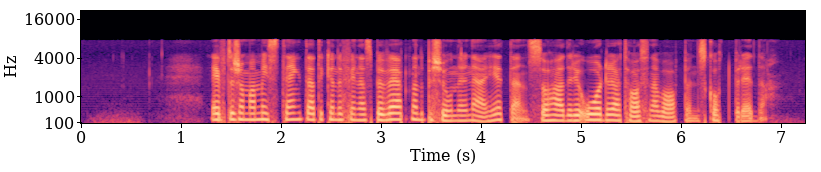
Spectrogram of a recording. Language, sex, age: Swedish, female, 27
